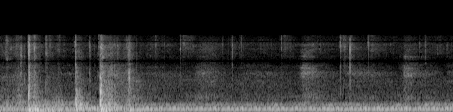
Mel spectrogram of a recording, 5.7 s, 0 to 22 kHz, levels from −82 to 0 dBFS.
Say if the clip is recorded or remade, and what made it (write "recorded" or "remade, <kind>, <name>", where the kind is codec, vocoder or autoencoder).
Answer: remade, codec, DAC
